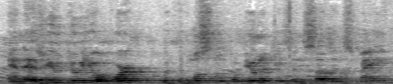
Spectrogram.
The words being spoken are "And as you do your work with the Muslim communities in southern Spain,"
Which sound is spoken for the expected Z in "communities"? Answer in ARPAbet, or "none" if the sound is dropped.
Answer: Z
